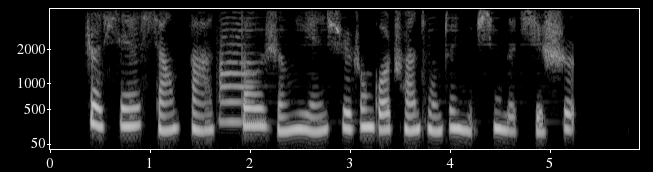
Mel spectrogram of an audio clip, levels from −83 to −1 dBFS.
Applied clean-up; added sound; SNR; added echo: neural mask model DeepFilterNet 3.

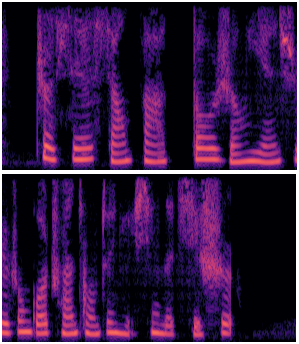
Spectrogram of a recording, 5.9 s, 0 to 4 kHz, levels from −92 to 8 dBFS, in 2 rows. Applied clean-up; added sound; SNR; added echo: neural mask model Resemble Enhance denoiser.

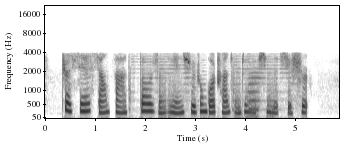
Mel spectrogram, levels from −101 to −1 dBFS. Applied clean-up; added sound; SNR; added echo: neural separator model SepFormer WHAM!.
